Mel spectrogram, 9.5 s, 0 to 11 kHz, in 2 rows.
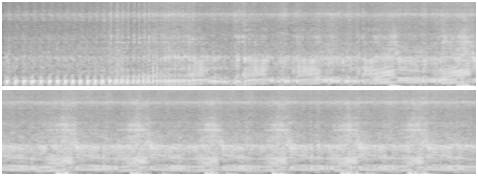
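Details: Suzuki Satria FU 150 after rebuild with aftermarket KW cylinder block and valve shims: fast even idle then repeated smooth revving with no misses or knocking; engine healthy, earlier heavy smoking fixed.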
